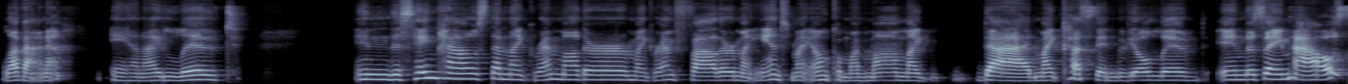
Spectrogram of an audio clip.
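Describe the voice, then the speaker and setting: A middle-aged Cuban woman appears as a podcast guest and recounts her life story with animation, restarting sentences and laughing. Her voice is lowish and she takes her time.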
